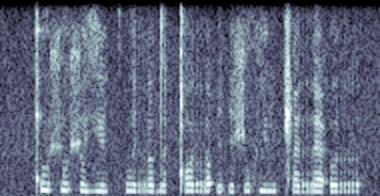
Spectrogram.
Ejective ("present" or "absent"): absent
